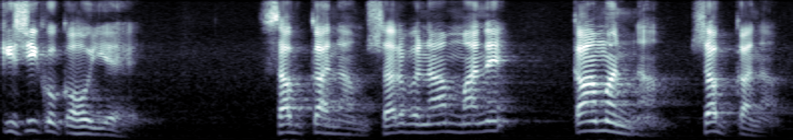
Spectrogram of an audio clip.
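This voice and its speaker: An older man delivers a spiritual sermon at a very unhurried pace, his voice gravelly and fried at the edges. The tone is bright and forceful, a little higher than most men, and he teaches by posing questions to his listeners. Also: big pitch swings. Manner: slow, teaching with rhetorical questions and examples. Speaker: swami giving a spiritual discourse.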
